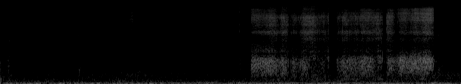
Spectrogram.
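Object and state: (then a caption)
Charcoal scratching on kraft paper. A charcoal stick scratches tree strokes onto the solid surface of a tan kraft paper page in a spiral sketchbook. Faint, sparse scratching gives way after about two and a half seconds to louder, bright, dry scratching strokes with brief pauses between them. The strokes stop abruptly near the end, leaving only quiet background.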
